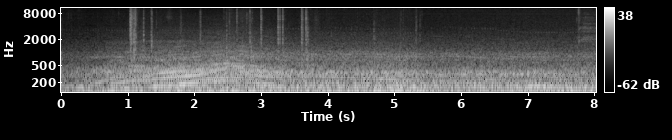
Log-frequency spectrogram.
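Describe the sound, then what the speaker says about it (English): A 2023 Range Rover pulling away, its engine rumbling and rising in pitch as it gathers speed, steady road noise underneath and a few faint ticks from inside the cabin. "you have to be very careful with the acceleration of this Range Rover"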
